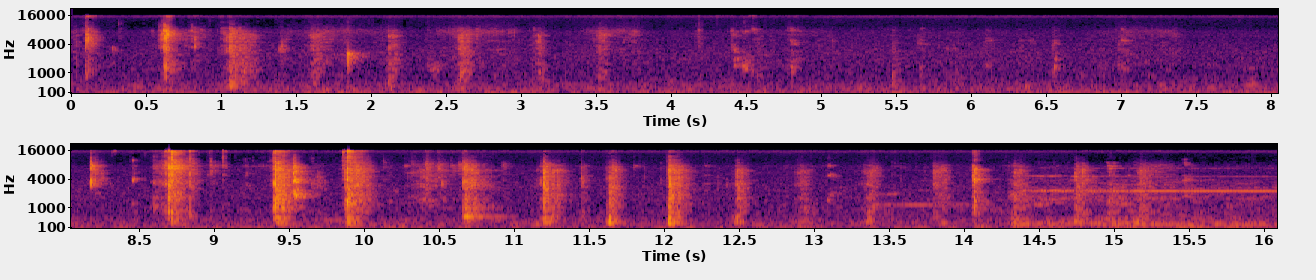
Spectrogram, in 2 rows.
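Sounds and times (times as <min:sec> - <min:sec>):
crisp carrot crunches: 0:08.2 - 0:15.2.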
